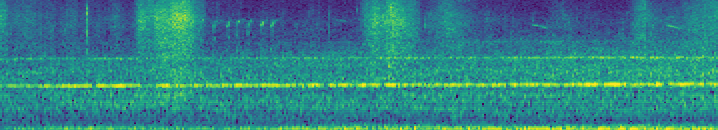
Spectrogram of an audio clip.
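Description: A Ryanair jet departs from London Stansted Airport, its engine roar building steadily from a moderate rumble to a louder, fuller drone, with a faint high whine throughout and no talking.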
